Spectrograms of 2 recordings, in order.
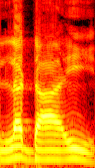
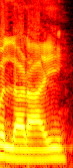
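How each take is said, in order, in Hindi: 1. बीच का व्यंजन कड़ा स्टॉप 'd' है। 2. बीच का व्यंजन जीभ का तेज़ फ्लैप है। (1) "ये लडाई लिखा है" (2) "नीचे बिंदी रख दी। अब लड़ाई"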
